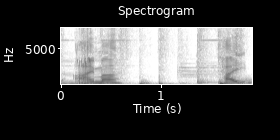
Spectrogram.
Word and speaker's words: Ima Tight: Was landing the role as Ima Tight. Am I saying that right? – Yep, you're saying it right.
